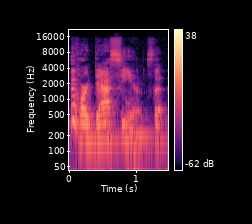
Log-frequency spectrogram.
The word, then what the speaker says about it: Cardassians: Kardashians, Cardassians. Yeah, it's actually spelled with C.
